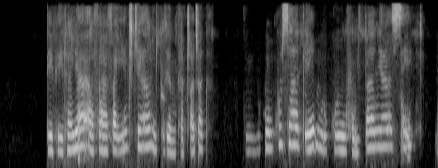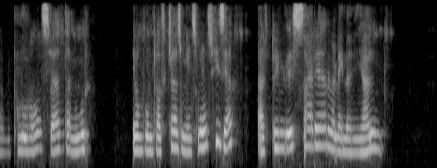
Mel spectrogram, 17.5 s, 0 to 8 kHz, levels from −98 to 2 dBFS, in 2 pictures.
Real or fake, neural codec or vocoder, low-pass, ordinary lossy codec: fake; codec, 24 kHz, 1.5 kbps, HILCodec; 7.2 kHz; MP3, 48 kbps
